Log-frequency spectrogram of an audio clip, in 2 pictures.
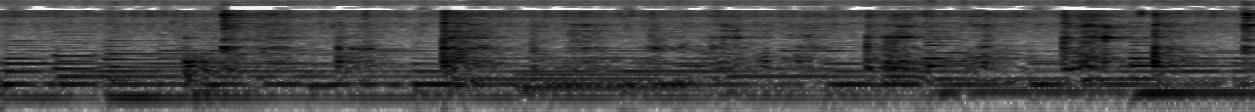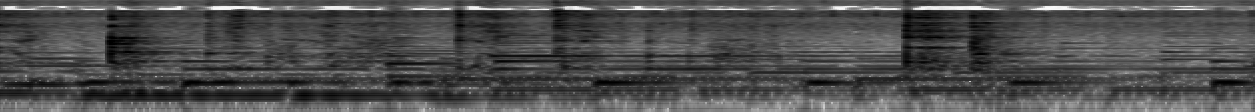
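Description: Spice paste sizzling in hot oil in a wok while a spatula stirs and scrapes it around the pan, with irregular scraping strokes every second or so.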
